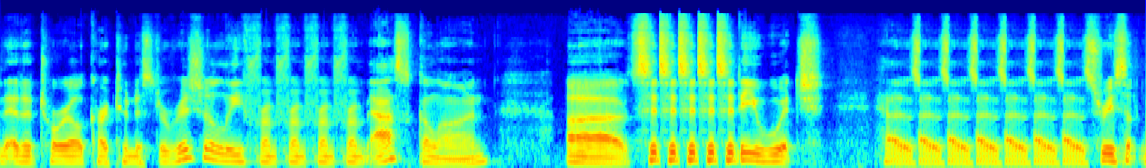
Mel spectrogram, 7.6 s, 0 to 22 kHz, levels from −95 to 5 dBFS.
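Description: Repeated frames stutter the speech at 1.84 to 2.42 s, 4.40 to 4.91 s and 6.13 to 7.28 s. Short compressed blocks, 192 ms, 128 ms and 192 ms, replay three, four and six extra times, with the speech stretched accordingly.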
